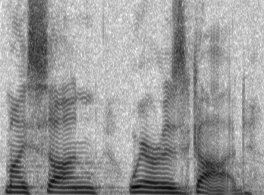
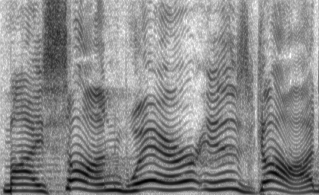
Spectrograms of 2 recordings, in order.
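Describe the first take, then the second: First: It is said gently and softly. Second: It is said with frustration.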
